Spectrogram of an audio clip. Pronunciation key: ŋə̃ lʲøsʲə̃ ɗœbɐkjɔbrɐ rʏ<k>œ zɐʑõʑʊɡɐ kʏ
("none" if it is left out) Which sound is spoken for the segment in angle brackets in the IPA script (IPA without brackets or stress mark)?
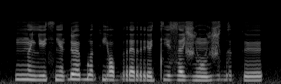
tʲ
